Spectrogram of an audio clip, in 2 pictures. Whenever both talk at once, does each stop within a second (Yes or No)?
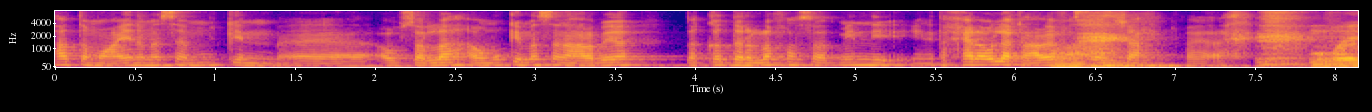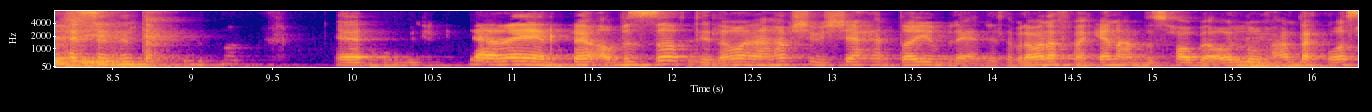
Yes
